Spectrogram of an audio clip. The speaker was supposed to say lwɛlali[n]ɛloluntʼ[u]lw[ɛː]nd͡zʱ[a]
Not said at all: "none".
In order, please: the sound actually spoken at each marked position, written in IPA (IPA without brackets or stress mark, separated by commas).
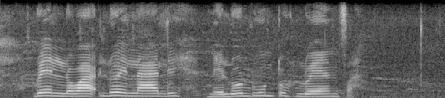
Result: n, u, ɛː, a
